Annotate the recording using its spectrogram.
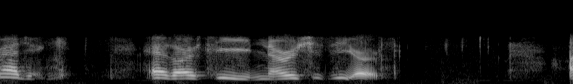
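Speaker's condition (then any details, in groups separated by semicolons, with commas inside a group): Cerebral palsy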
